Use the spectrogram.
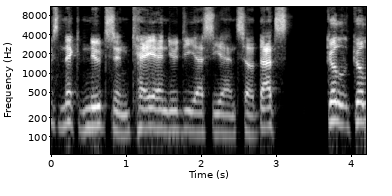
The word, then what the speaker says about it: Knudsen: all well uh yeah my name is nick newton k-n-u-d-s-e-n so that's good good luck going through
